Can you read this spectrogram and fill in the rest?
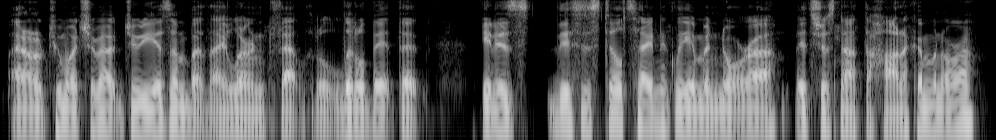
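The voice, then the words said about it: Strained, fading hoarse voice. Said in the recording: “my voice is starting to go out ... voice is maybe not going to make it 90 minutes”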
